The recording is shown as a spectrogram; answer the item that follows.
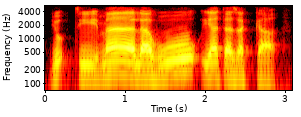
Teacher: مد الهاء بمقدار حركتين عند الوصل. الذي يؤتي ماله يتزكى، يتزكى، هكذا الياء ترقق، وكذلك الألف تمد اثنين بمقدار حركتين.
